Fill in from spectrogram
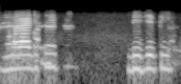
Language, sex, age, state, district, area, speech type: Odia, female, 18-30, Odisha, Subarnapur, urban, conversation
